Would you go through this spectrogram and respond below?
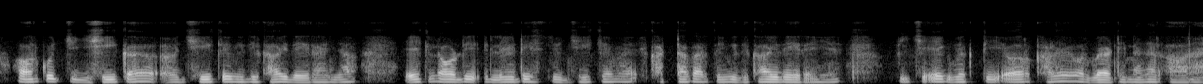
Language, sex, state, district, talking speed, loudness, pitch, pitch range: Hindi, male, Chhattisgarh, Rajnandgaon, 145 wpm, -21 LUFS, 115 Hz, 110-120 Hz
